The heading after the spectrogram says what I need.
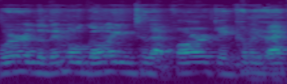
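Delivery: ordinary delivery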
